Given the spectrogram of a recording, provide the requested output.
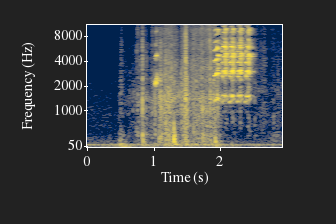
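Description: Grey parrot chicks give soft rustling and scratchy sounds, then a quick run of four nasal, rasping pulses in about half a second.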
